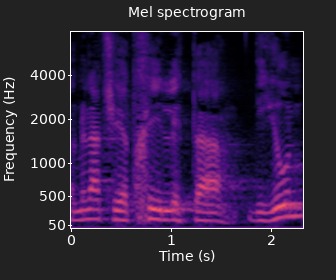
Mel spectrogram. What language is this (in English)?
Hebrew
